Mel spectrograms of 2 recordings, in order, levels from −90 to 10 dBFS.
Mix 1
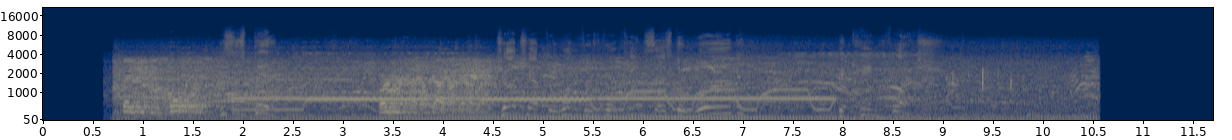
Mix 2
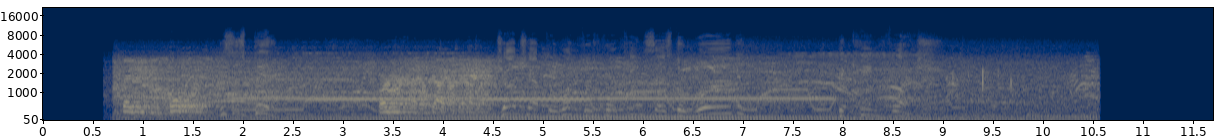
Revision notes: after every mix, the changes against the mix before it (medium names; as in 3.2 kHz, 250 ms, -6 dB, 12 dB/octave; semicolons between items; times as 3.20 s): second sound -3.5 dB; master: add tone controls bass -2 dB, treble -5 dB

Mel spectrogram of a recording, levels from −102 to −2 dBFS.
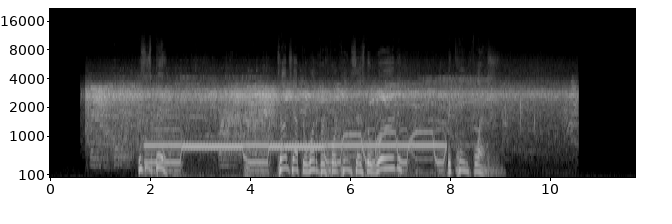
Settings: first sound: add resonant high-pass 2.7 kHz, resonance Q 13; master: remove frequency weighting ITU-R 468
